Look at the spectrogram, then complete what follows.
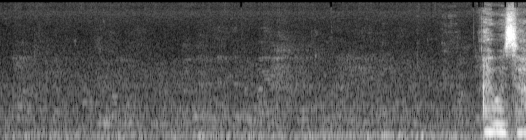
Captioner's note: people chattering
